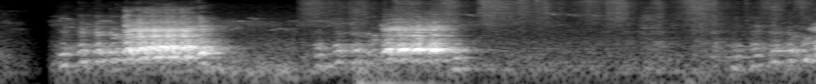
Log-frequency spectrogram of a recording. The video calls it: Funny Goat Sounds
